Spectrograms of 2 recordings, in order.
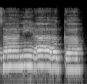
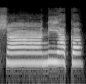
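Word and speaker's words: شانئك: ইন্না সানিআকা আকা টান হয়ে যাচ্ছে। ইন্না শানিয়াকা।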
